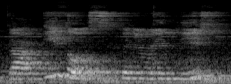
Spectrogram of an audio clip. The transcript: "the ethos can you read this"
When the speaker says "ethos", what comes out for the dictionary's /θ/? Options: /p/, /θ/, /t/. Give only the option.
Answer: /t/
